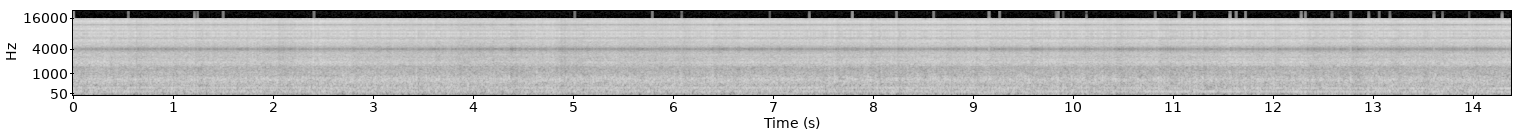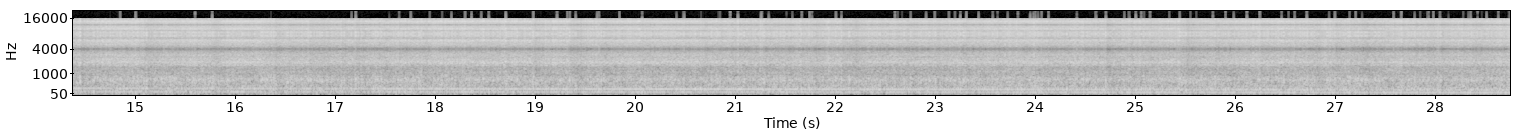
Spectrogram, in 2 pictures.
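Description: Mazda Miata's four-cylinder engine and exhaust droning steadily at road speed under a heavy rush of tyre and wind noise. Over the second half the drone gradually falls in pitch as the revs ease off.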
